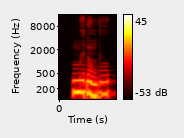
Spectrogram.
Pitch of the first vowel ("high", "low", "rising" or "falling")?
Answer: high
